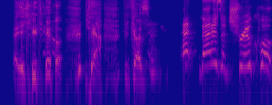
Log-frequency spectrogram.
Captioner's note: laughs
